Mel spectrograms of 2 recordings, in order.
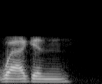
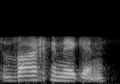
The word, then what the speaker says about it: Wageningen: And how do you say the university you're going to? – Oh, I probably won't hit it on the nose either, but it's Wageningen.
